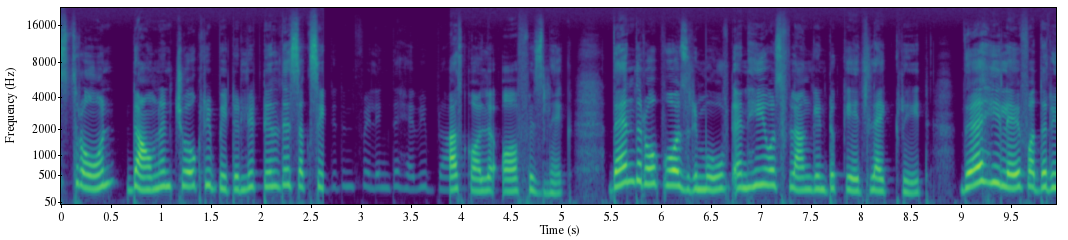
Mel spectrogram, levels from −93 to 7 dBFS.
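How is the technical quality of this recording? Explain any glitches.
There's one clear glitch. From 2.62 to 3.89 s the speech drops about 26 dB to a faint ghost, likely one channel inverted, cancelling the centred voice when summed to mono.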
